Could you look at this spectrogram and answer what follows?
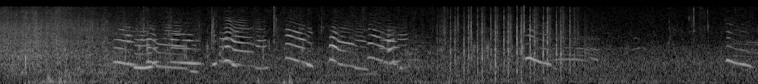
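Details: Black swans (Cygnus atratus) on a wetland, a group watching two swans fight, give a rapid string of high, bugling, upslurred overlapping calls, with bursts of splashing or wing-flapping in the middle.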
